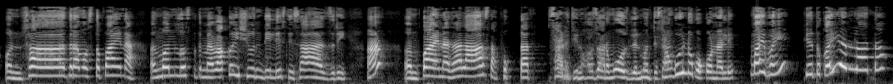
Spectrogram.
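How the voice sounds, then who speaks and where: A rambling old village grandmother speaking in a very high, bright, piercing voice. She lectures and grumbles in a sing-song way, full of sighing exclamations. It is a comic sketch. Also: fast talker, hardly any pauses, a little hiss or hum. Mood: indignant. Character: chatty, self-pitying old village grandmother.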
